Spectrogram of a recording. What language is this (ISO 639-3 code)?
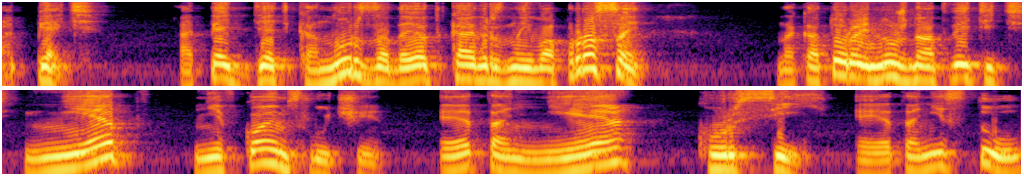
rus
